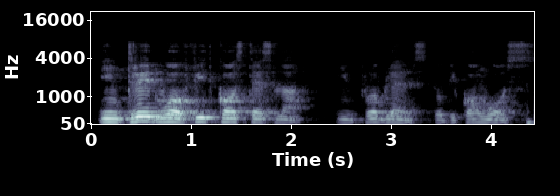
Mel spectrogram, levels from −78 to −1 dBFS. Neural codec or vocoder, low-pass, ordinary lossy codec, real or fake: none; 7.2 kHz; none; real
